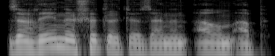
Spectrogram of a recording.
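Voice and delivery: ordinary delivery

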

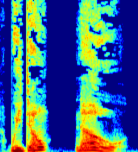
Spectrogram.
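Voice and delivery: strained rasp, slow. Acted. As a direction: choke the words out. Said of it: "Ross rasped out".

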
